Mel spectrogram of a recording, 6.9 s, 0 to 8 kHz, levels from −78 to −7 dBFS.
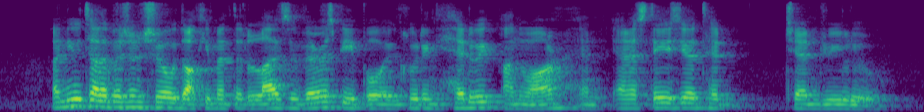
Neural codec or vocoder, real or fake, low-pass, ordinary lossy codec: none; real; 7.2 kHz; AAC, 48 kbps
